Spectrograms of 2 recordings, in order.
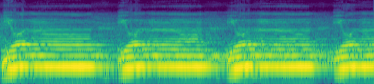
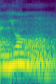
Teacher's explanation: Ausat artinya tengah-tengah, jadi antara en sama eng. Yun yun yun yun, jadi bukan yung ya, enggak semua ifa eng ya, ingat ya.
